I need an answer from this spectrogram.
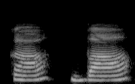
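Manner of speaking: काबान stretched very slowly, rising; slow demo. Shown as a demonstration. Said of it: "hiragana में होते हैं काबान". (काबान धीरे खींचकर)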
